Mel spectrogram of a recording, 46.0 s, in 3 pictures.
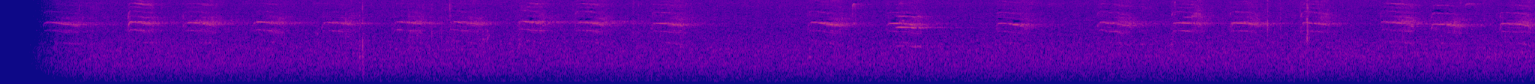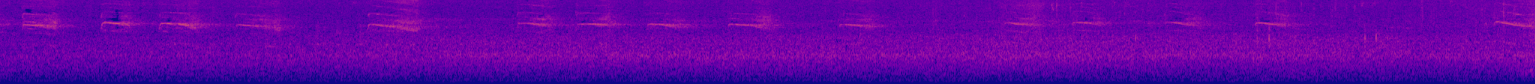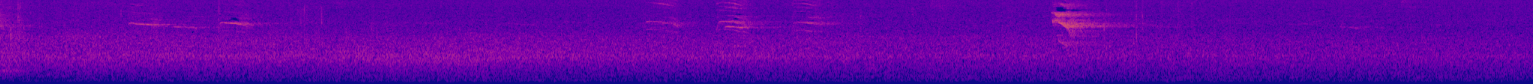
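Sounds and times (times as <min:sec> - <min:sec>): soft hiss: 0:00.4 - 0:46.0
faint bird calls: 0:30.2 - 0:31.0.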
